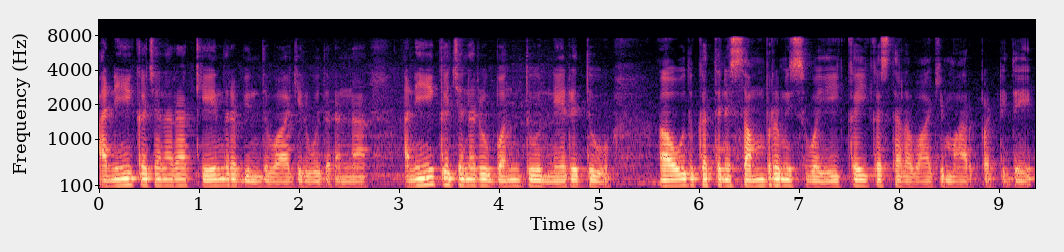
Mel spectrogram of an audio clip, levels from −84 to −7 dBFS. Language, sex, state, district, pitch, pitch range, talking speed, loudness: Kannada, male, Karnataka, Chamarajanagar, 105 Hz, 95-110 Hz, 95 wpm, -15 LUFS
